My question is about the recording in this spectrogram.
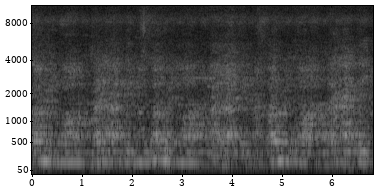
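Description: A group of men chanting an Islamic devotional recitation together in unison, on long held notes, one voice leading on a microphone.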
